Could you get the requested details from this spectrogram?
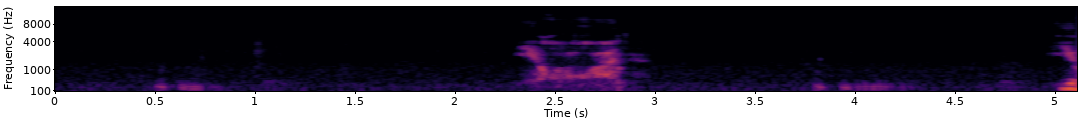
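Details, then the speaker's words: Soft rhythmic snoring, about 26 breaths a minute, from a sleeping pet cat lying on his back, paws up, in a quiet room, a louder voice between breaths. "il ronfle, il est comme son père. Vous l'entendez? Il entend ronfler."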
